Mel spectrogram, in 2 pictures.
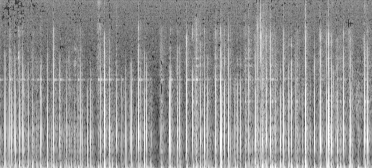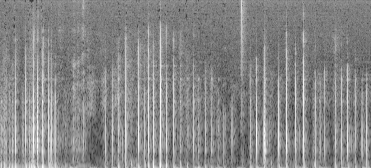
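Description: Long nails rapidly tap and scratch a small, hollow brown rubber toy football, making a dense run of short, dull, low thuds with a faint bright scratching edge. Each hit dies away almost instantly. The tapping is thick and steady for about nine seconds, then thins into sparser, quieter taps.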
